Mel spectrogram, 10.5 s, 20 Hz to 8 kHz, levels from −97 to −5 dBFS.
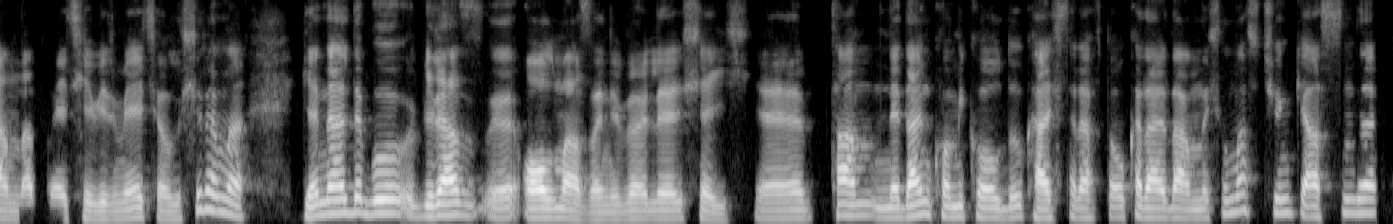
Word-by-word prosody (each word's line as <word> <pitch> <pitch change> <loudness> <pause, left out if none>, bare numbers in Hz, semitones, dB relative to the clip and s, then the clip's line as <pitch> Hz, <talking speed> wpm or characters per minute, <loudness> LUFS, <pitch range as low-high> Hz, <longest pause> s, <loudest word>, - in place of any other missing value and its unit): anlatmaya, 105 -1 -3
çevirmeye 110 +3 -2
çalışır 105 - -5
ama 195 -8 0 0.4
genelde 175 +6 +3
bu 180 -5 +2
biraz, 155 +1 +4
eee, 125 +1 0
olmaz, 120 -5 +5
hani, 100 +1 -3
böyle, 110 0 0
şey, 95 -4 -4 0.2
eee, 110 +1 -1 0.2
tam 150 -4 0
neden 145 +6 +3
komik 135 -1 -3
olduğu 125 +1 0
karşı 115 -1 +1
tarafta 120 +1 -3
o 130 - -3
kadar 125 -1 +1
da 125 - +3
anlaşılmaz. 175 - -4
Çünkü 180 -5 -4
aslında 180 +7 -1
125 Hz, 145 wpm, -23 LUFS, 110-155 Hz, 0.4 s, olmaz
